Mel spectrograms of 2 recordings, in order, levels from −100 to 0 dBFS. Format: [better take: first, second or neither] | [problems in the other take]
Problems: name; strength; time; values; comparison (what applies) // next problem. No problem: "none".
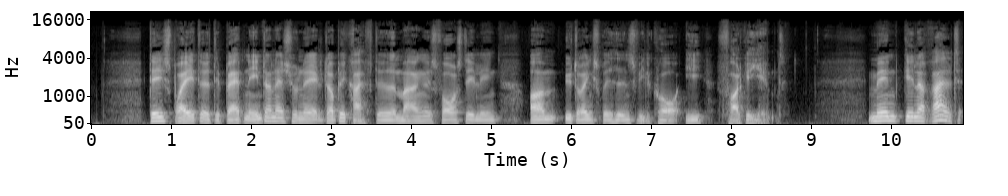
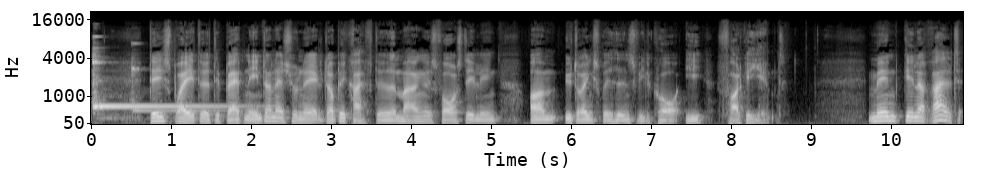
first | doorbell; loud; until 1.5 s; peak 5 dB above the speech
